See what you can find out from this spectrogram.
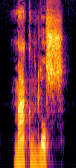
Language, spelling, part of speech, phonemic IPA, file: Dutch, maken los, verb, /ˈmakə(n) ˈlɔs/, Nl-maken los.ogg
- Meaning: inflection of losmaken: 1. plural present indicative 2. plural present subjunctive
